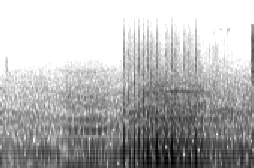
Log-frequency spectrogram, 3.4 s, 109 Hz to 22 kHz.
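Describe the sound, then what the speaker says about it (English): Sustained automatic gunfire and scattered shots in an Arma 3 battle at Rostock, with Bradley vehicles and infantry moving, sounding as dense, rapid bursts that grow louder and busier midway against a low rumbling background. "A lot of gunfire happening in Rostock"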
